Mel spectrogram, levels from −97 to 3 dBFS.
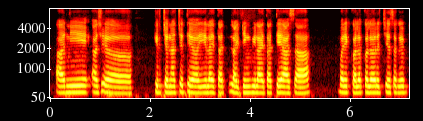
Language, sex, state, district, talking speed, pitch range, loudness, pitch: Konkani, female, Goa, North and South Goa, 140 wpm, 210-220 Hz, -16 LUFS, 215 Hz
